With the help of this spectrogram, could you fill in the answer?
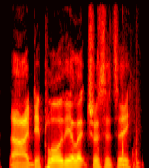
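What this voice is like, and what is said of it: Put-on northern English accent. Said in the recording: “I decided to do a northern accent as well.”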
